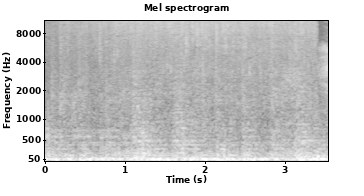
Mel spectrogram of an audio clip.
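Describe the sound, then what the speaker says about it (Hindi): Heavy downpour in Jaipur, Rajasthan, heard as a dense, loud, continuous hiss of rain, steady and unbroken with no voices. "दौसा और राजधानी जयपुर में बारिश झमाझम हुई"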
